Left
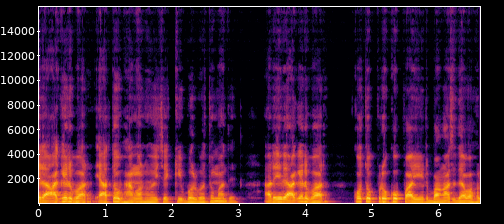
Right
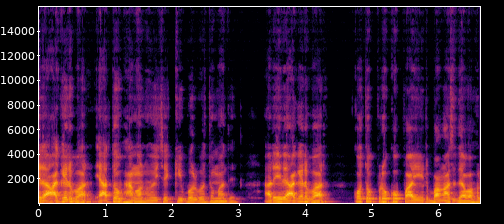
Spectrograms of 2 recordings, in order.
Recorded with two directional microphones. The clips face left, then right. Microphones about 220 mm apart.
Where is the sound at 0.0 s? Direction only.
35° left (ahead or behind).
